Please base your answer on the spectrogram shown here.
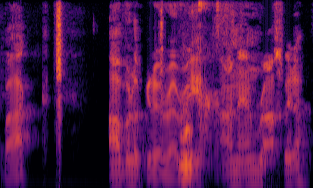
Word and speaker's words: Eryri: And Snowdonia Ultra Trail, and then there's Marathon Eryri, which is the road marathon in October. That was very good pronunciation.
